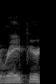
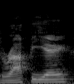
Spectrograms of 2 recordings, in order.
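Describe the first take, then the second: First: The word is pronounced in a plain, ordinary way. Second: The word is pronounced in an affected, showy way. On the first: The speaker calls it right. "He doesn't say rapier" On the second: The speaker calls it wrong. "He says rapier. ... it's the most pretentious thing"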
